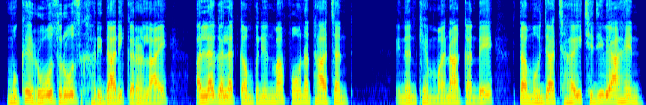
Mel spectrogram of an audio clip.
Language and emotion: Sindhi, angry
